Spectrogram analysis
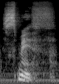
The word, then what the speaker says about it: Smith: On met bien sa langue entre les dents et on prononce th, Smith.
